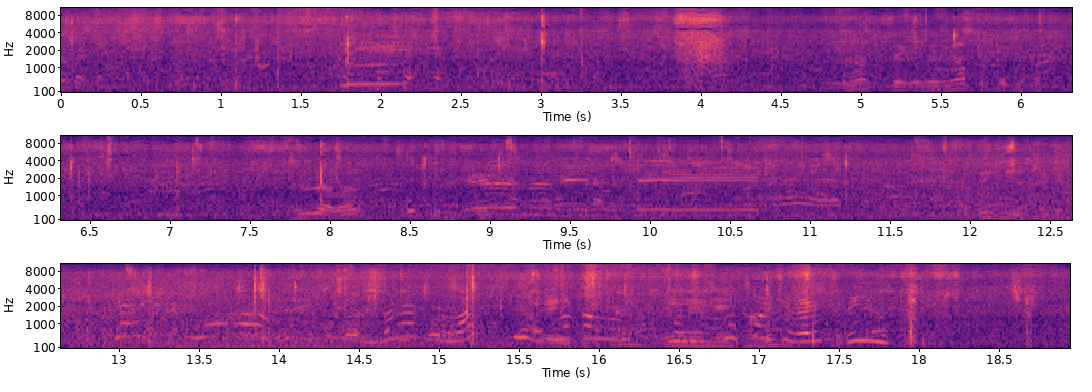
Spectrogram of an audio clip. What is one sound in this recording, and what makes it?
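Several men and women talk and call out at a distance, outdoors.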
